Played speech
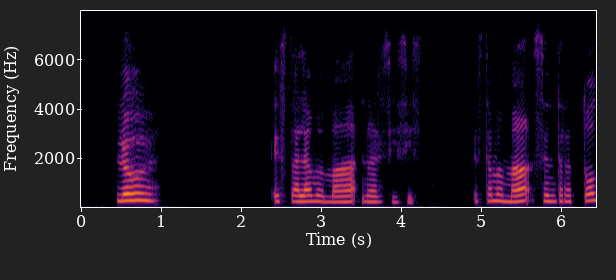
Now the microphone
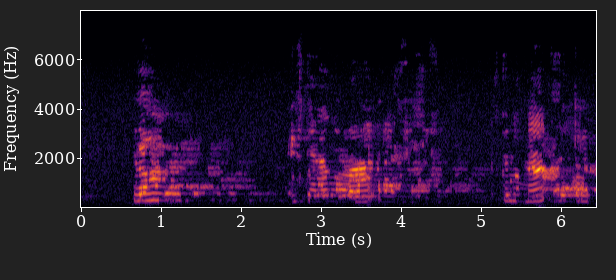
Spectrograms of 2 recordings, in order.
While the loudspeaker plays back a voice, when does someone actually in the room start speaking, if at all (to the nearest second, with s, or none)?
none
